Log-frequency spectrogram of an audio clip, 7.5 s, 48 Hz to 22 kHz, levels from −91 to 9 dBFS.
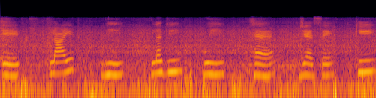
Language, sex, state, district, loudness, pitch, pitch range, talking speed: Hindi, female, Chandigarh, Chandigarh, -16 LUFS, 210 Hz, 195-235 Hz, 65 wpm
